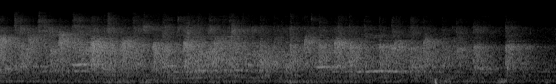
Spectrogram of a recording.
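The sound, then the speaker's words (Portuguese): A large crowd applauds the Lord steadily, dense clapping at a fairly even level for several seconds, with faint voices mixed in beneath the applause. “Vamos aplaudir ao Senhor.”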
